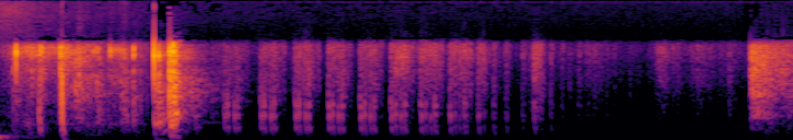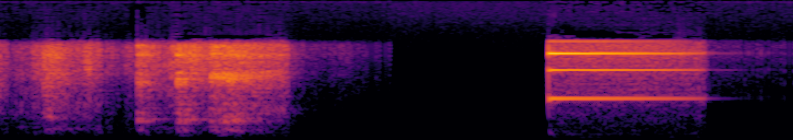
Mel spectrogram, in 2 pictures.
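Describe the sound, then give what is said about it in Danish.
A single electronic beep, likened to a submarine sonar ping, rings out near the end as a steady tone with overtones that fades away. Before it come a fast run of light clicks and a couple of rustling bursts. “Den der bip, der, det er ligesom sådan en ubådsping. Hør det?”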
